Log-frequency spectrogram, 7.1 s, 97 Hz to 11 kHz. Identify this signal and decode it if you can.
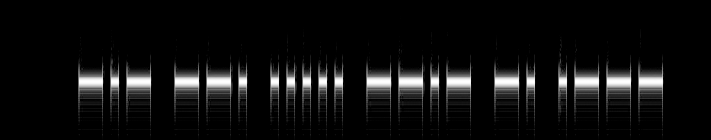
Morse code, heard as a keyed tone, about 15 wpm, 700 Hz. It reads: KG5QNJ
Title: USA Call Signs - 6 Characters - 2x Character Spacing - 15wpm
